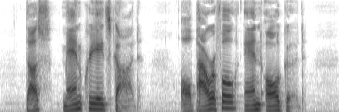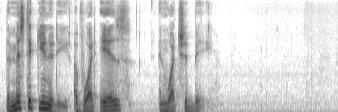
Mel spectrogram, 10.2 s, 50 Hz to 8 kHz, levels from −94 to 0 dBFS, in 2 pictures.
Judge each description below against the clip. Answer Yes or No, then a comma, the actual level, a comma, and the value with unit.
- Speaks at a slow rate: Yes, slow, 110 wpm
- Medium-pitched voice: No, low, 120 Hz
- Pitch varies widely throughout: Yes, wide, 6.5 semitones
